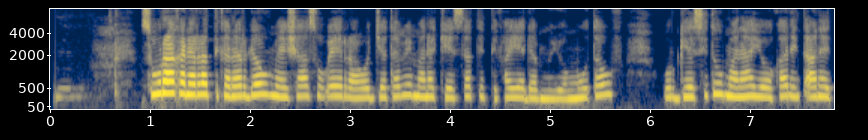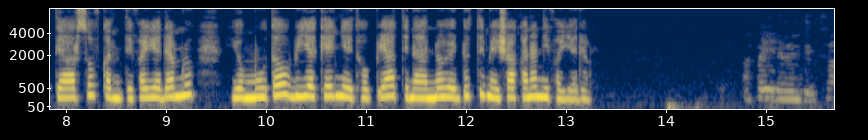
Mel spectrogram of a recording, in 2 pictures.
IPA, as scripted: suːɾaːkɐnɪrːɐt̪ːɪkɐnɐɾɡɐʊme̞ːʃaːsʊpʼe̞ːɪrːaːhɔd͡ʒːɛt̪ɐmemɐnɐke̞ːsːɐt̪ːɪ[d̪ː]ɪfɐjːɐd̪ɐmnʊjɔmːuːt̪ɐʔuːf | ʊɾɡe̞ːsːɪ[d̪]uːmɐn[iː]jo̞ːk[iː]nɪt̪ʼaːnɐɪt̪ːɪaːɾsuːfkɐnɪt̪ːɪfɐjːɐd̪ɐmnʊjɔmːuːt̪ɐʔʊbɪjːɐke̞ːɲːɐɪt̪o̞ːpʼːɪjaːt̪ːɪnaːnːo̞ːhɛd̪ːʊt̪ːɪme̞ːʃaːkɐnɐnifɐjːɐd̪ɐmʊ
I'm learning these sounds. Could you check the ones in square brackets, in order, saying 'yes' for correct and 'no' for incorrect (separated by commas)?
no, no, no, no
